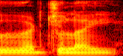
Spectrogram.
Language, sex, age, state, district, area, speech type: Kashmiri, male, 18-30, Jammu and Kashmir, Srinagar, urban, spontaneous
